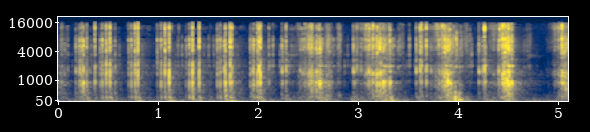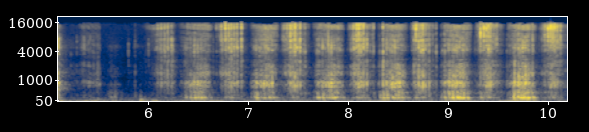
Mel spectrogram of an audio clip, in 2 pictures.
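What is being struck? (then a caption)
Faux leather covered box. Long pink nails rapidly scratch and tap the sides of a hollow, medium black box covered in croc-embossed faux leather with white stitched edges, sitting on a wooden table. A fast run of rough, bright rasping scrapes mixes with short dull taps in a loose, quick rhythm, turning into softer, more even strokes in the second half.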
